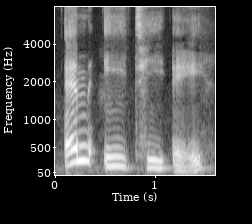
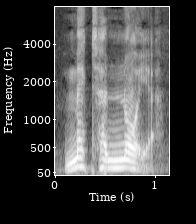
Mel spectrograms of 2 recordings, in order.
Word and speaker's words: metanoia: Metanoia. I'll spell it. Metanoia. Metanoia.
